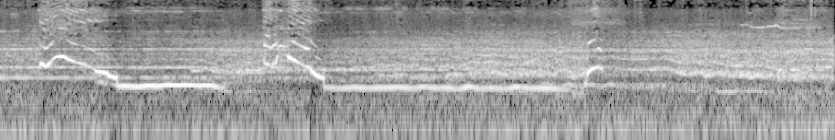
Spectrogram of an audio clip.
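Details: Dog reacting to the call to prayer with drawn-out howls, each starting with a quick upward sweep that drops into a long level tone; three such howls, the middle one held for nearly three seconds.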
